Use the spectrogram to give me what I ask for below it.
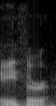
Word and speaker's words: Aether: I'm still saying Aether I think it should be pronounced that way given its spelling a before E never sounded like e they just put the a there and it's like silent all of a sudden I don't agree I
